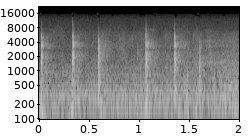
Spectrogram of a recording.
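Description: Chalk tapping and clicking against a blackboard as letters are written, about six sharp taps at an uneven pace.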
